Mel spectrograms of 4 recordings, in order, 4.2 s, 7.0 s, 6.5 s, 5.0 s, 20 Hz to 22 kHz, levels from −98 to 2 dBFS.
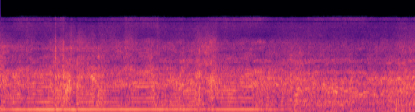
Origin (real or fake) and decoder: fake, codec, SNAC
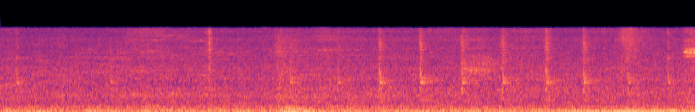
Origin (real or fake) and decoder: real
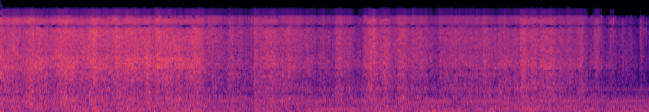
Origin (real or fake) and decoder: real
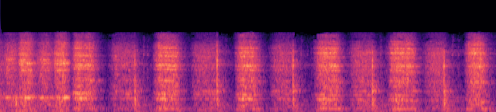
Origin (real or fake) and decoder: fake, vocoder, BigVGAN v2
